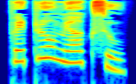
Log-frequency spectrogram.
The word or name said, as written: ಪೆಟ್ರೋಮ್ಯಾಕ್ಸು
